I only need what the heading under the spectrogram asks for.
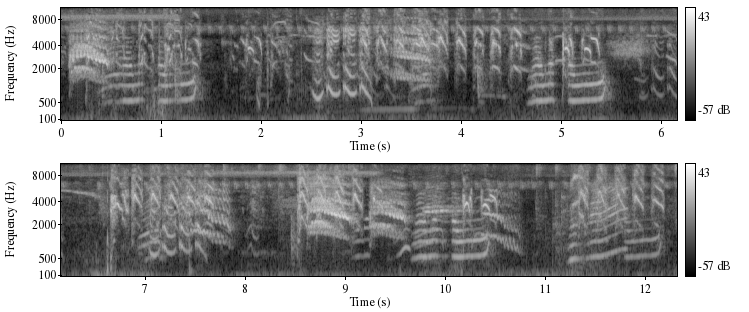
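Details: Parrot producing a long run of chattering harmonic calls: hooked, up-and-down notes repeated in quick bursts with short pauses and a few harsh squawks.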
